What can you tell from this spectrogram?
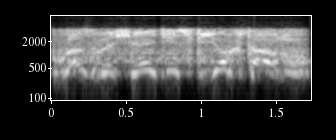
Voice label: mission fly, dialogs russian; War Thunder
